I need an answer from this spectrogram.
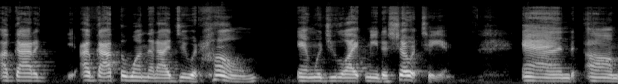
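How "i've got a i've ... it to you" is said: plain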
